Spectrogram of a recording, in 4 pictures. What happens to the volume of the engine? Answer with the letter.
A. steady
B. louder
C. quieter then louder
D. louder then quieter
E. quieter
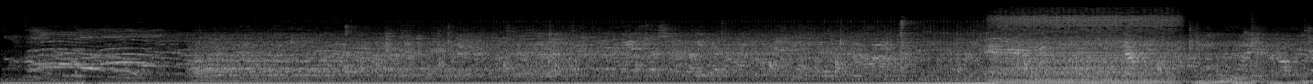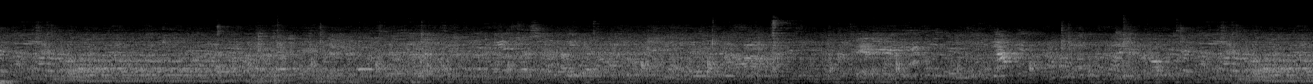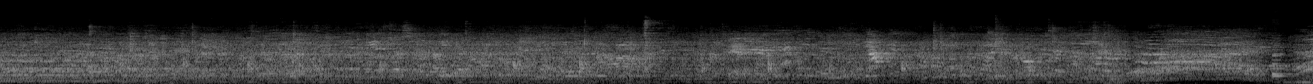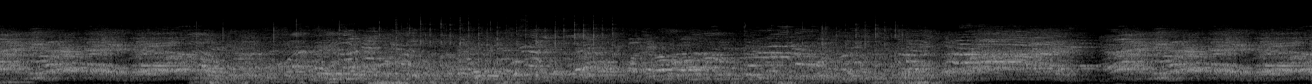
B.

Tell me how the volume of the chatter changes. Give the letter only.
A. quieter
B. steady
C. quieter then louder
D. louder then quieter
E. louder
B.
